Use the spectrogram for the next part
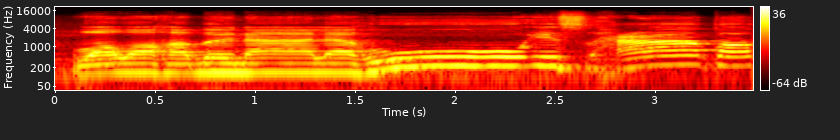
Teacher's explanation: الٹا پیش کے بعد حمزہ دوسرے کلمے میں ہے تو یہاں پر مد منفصل ہوگی، 2 سے 3 الف تک کھینچ کر پڑھیں گے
